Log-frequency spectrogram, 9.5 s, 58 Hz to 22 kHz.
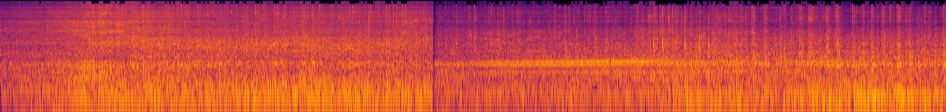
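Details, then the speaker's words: American Flyer #372 Union Pacific GP7 (1955-57) motor running well before further field-to-armature adjustment: even high whir with steady hum shifting once mid-run, no knocks or stumbles; normal smooth run. "But kind of out of the gate, this thing is running very, very well, as you can hear and see."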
